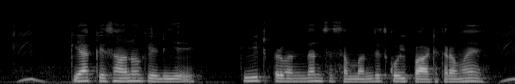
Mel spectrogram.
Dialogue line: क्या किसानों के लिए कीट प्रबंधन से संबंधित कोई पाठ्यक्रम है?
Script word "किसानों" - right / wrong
right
